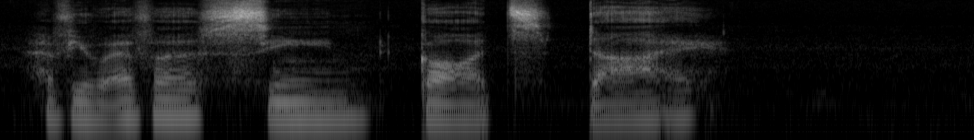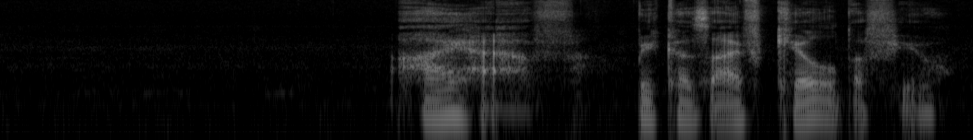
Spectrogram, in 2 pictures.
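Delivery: close, hushed whisper right at the ear. Voicing a being who kneels and speaks into a player's ear: whispering in character. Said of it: "whispers into your ear and says".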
